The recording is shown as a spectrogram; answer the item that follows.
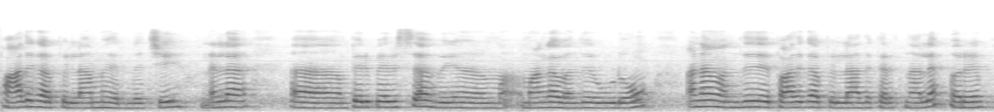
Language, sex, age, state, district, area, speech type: Tamil, female, 45-60, Tamil Nadu, Tirupattur, rural, spontaneous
